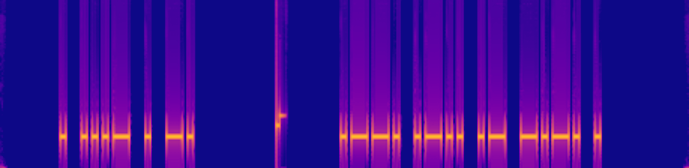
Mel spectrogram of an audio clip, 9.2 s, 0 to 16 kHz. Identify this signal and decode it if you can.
Morse code, heard as a keyed tone, about 17 wpm, 700 Hz. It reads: EVEN PLACE
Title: Sets of 4 Words - New Word Drill - 17wpm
